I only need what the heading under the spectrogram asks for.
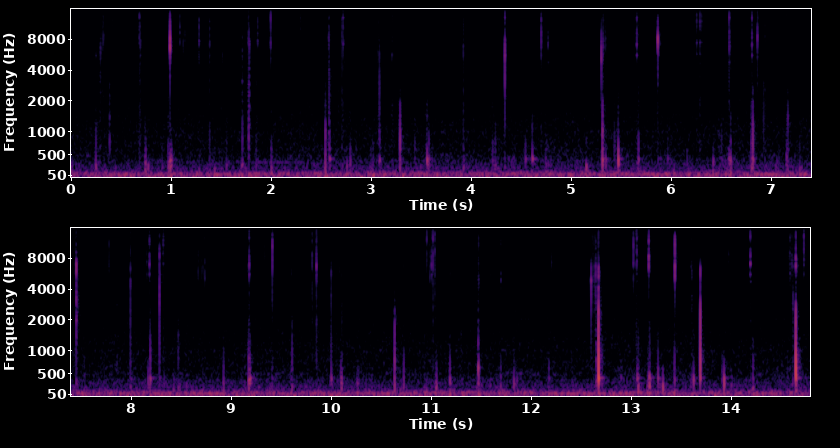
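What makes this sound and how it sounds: Fingertips and nails tap and scratch the rim of the copper-coloured metallic lid on a small round grey cosmetic cream jar. Many short, dry, bright clicks ring off almost at once over a quiet, steady low hum.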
